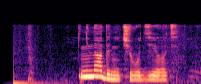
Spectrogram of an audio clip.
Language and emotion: Russian, sad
